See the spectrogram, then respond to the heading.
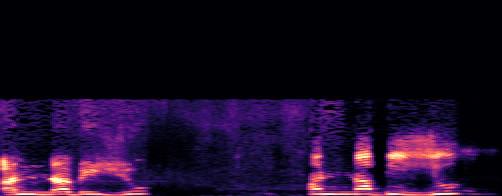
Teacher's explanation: you join the ba to the ya with a bit of force because of the shadda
